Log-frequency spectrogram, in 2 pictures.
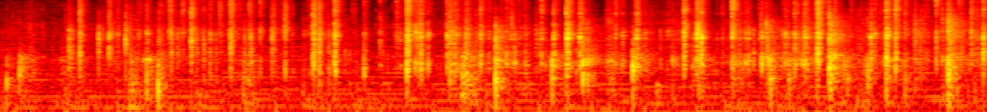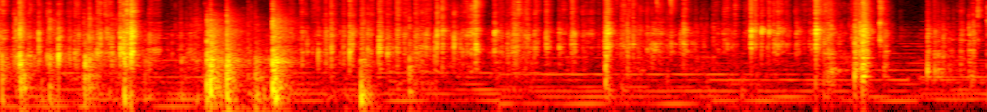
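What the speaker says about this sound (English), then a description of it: "I'm just gonna use the scissors to make outlines." Scissors snipping out the outline of a homemade gas mask, a rapid irregular run of crisp close-up cuts and rustles for about twenty seconds, with no talk.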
